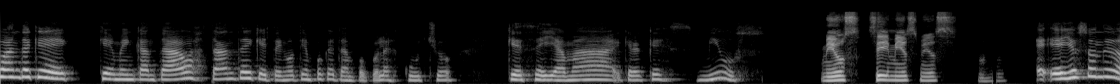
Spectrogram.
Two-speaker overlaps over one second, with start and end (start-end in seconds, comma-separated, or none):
none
